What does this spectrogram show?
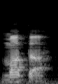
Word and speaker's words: mata: Okay, short A sound, so mata. So, mata is an eye or a face. Both vowels sound like the in butter, so that's a short U sound.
